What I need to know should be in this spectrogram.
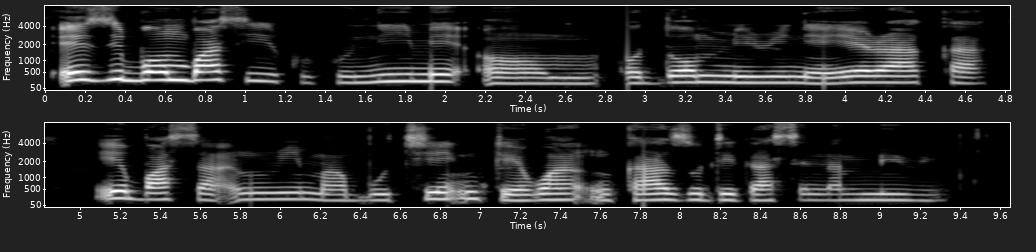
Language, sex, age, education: Igbo, female, 15-29, tertiary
